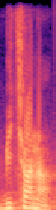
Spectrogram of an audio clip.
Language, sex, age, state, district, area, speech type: Bengali, male, 30-45, West Bengal, Paschim Bardhaman, urban, read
